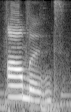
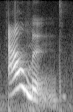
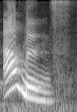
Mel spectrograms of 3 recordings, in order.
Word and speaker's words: almond: to pronounce it as almond I would like to eat five almonds that's incorrect the correct pronunciation is almond okay alond okay so the L is silent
